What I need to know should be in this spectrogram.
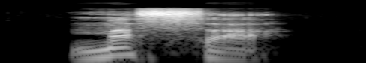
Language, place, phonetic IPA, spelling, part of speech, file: Occitan, Béarn, [masˈsar], massar, verb, LL-Q14185 (oci)-massar.wav
- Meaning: to kill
